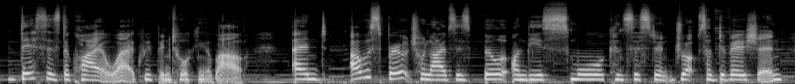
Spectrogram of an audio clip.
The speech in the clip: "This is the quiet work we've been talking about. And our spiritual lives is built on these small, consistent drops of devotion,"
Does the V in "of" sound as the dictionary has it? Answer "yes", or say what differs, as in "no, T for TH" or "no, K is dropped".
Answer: yes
